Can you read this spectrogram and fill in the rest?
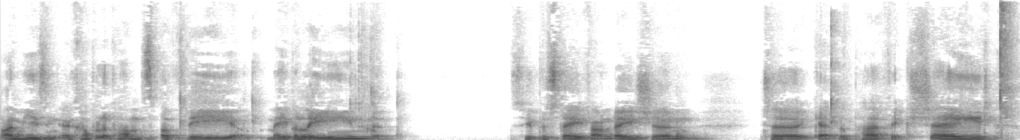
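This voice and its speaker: A man in his twenties, drunk on wine, chatting casually to camera through a tutorial, rambling, doubting himself and losing his thread. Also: lowish voice. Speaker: makeup video creator. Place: indoor home studio with dark backdrop, roomy. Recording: roomy, echoing indoor sound.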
